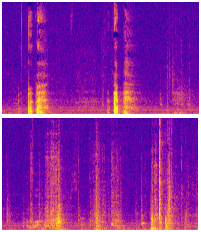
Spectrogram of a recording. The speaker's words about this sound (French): Si quelqu'un peut fermer la porte, barakallahu fikoum.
